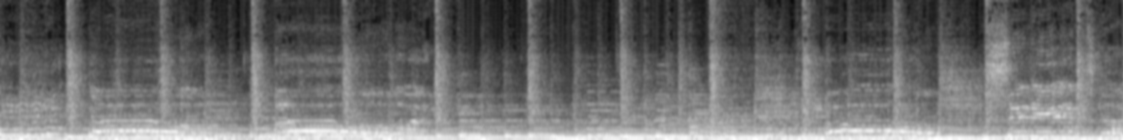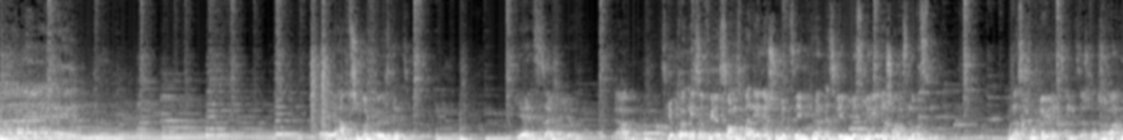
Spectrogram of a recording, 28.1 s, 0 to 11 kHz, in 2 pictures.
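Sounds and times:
man singing: 0.0 - 6.1, 9.7 - 15.4
steady drum beat: 0.0 - 28.0.

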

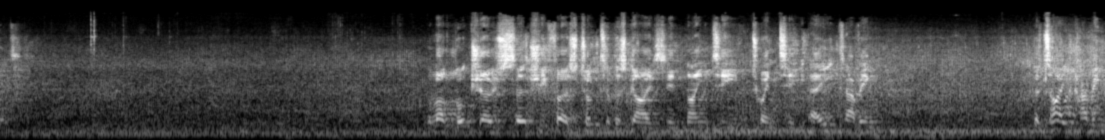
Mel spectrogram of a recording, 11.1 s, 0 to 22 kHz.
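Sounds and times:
propeller aircraft engines droning: 0.0 - 11.0.

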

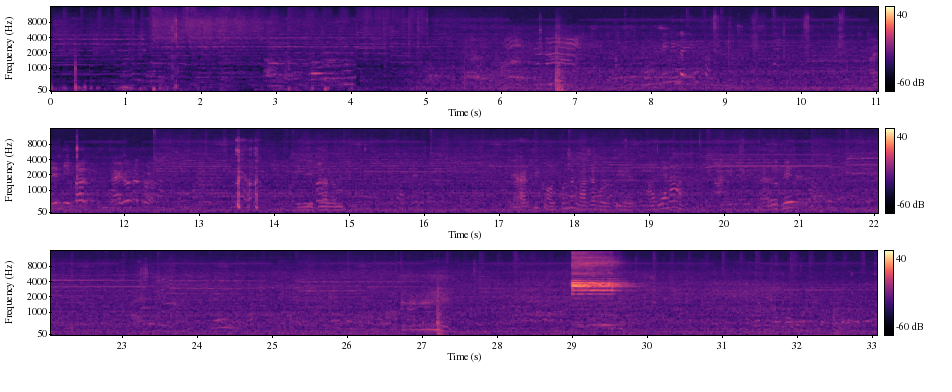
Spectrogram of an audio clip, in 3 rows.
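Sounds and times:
car engine idling: 0.0 - 33.0
faint background chatter: 0.0 - 33.0
faint voices: 0.0 - 33.0
low rumble of street traffic: 0.0 - 33.0
car horn: 28.9 - 30.2.

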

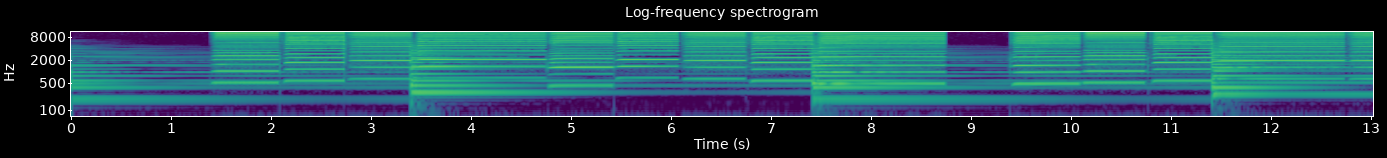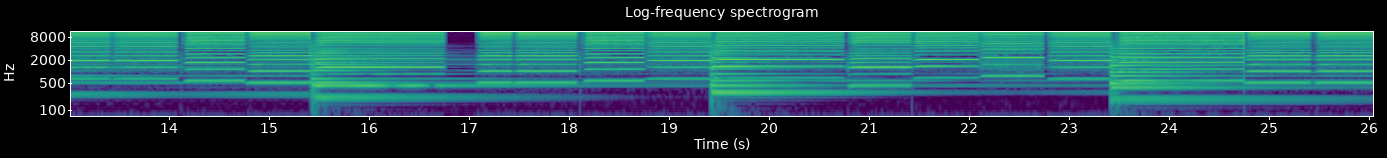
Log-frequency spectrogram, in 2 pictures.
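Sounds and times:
piano chords: 0.0 - 21.6
harmonica melody: 1.4 - 8.8, 9.4 - 26.0.

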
